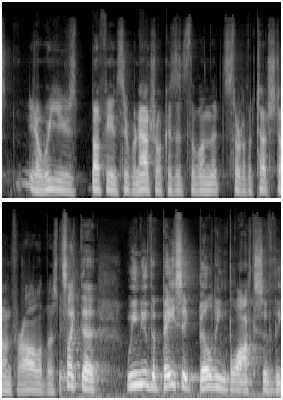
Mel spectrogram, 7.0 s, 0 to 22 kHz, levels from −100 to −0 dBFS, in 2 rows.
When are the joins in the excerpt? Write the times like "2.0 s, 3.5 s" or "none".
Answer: 4.2 s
